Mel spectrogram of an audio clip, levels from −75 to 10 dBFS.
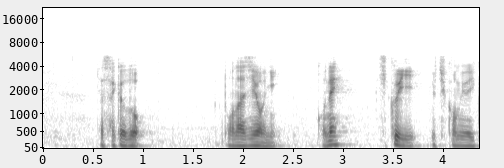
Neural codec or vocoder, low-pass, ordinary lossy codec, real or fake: none; 5.4 kHz; none; real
